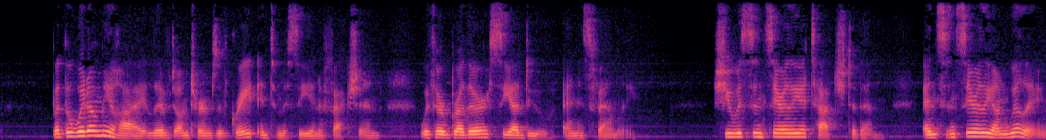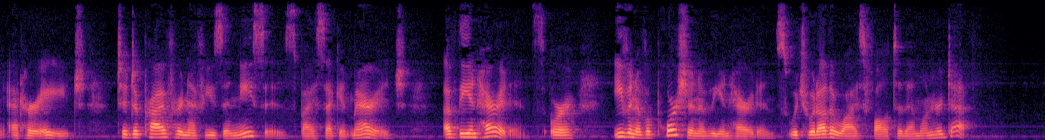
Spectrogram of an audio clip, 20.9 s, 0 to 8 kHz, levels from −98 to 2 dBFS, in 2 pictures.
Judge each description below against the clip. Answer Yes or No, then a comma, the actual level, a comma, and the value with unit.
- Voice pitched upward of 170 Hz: No, medium, 165 Hz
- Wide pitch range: Yes, wide, 6.6 semitones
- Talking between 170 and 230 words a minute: Yes, average, 175 wpm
